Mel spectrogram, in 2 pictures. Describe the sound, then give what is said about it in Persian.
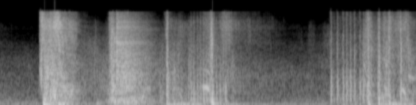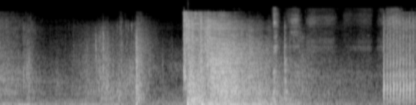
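Loud volleys of rapid gunfire crackle in several bursts, separated by brief lulls, with sharp repeated shots ringing and a final heavy burst near the end. “شلیک کنید”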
